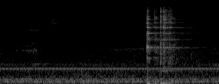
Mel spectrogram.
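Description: A single metal clink of a fondue fork against tableware about one and a half seconds in, ringing briefly, over quiet room tone with a faint steady hum.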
